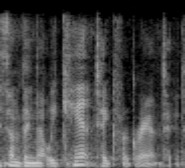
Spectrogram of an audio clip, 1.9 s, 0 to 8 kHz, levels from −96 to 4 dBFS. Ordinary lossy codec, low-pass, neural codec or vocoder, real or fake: AAC, 48 kbps; 7.2 kHz; codec, 16 kHz, 4 kbps, FunCodec, trained on Chinese and English, 50 frames a second; fake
